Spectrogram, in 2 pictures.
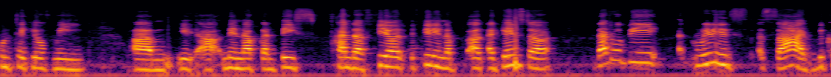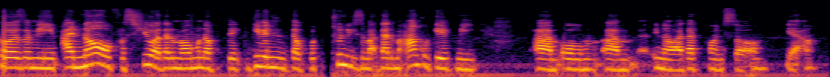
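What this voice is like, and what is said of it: British-sounding accent. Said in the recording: “I love a British accent, which is why you have the cool ... you couldn't end up having an amazing accent”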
